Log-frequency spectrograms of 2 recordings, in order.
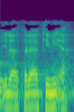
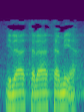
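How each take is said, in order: First: "ثلاثمائة" with an i after the second th; correct kasra. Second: "ثلاثمائة" with an a after the second th; wrong fatha. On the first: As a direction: say "ثلاثمائة" as thalāthi-mi'a. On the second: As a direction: say "ثلاثمائة" as thalātha-mi'a. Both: Shown as a demonstration. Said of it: "بكسر الثاء لا بفتحها".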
